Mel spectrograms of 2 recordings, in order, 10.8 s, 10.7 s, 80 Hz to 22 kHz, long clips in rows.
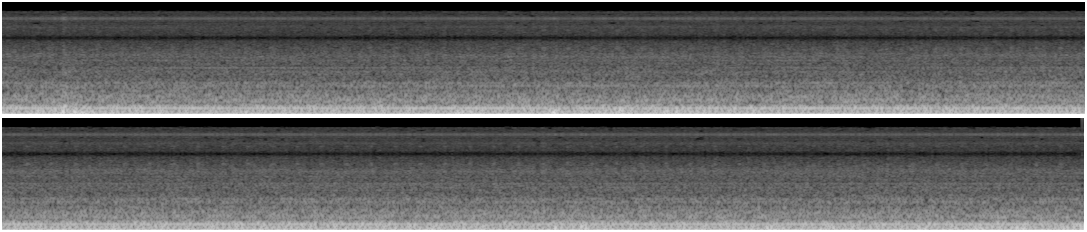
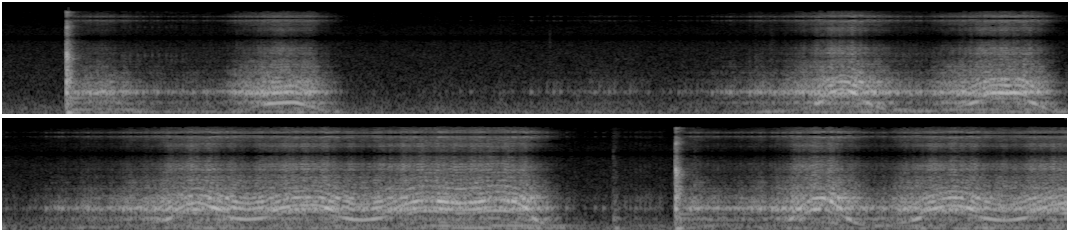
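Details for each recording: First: Chrysler Valiant VJ, sat 25 years, cranking after fitting a bigger earth lead borrowed from a Falcon and cleaning it up, fuel sniffed down the carb: strong, even cranking with a deep steady drone, starter spinning the engine freely, better than before. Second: Chrysler Valiant VJ, sat 25 years, three-on-the-tree manual, first crank with ignition bridged since it won't crank off the key: laboured, wavering, slow starter cranking bursts; weak cranking.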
